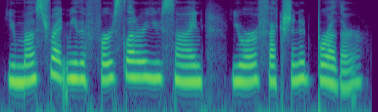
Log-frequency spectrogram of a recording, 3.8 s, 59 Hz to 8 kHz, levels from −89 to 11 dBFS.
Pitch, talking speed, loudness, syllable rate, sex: 240 Hz, 190 wpm, -16 LUFS, 5.7 syllables/s, female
